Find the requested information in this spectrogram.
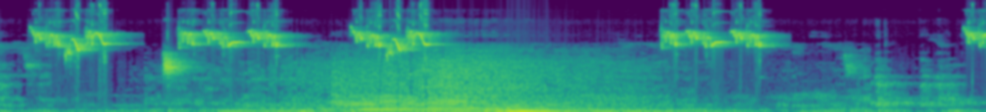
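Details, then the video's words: Rolling song of a yellow-fronted canary: repeated clusters of high, sweet twittering trills every couple of seconds, interrupted midway by a stretch of broad hissing noise and low rumble. "Burung Mozambique GACOR NGEROL PANJANG"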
